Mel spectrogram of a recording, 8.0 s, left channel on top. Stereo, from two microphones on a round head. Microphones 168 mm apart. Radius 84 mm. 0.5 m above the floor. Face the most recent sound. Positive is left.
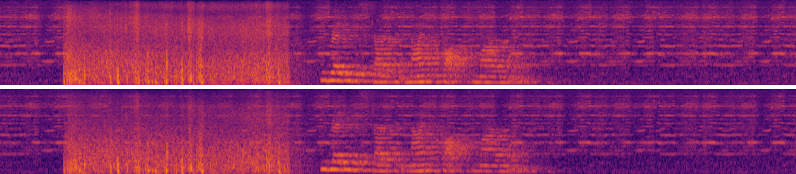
turn(degrees=10)  # may be behind; listen again after turning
